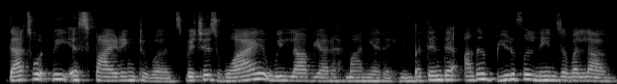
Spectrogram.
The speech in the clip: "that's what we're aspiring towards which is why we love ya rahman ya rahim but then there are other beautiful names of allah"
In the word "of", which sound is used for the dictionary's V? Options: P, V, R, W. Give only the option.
V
